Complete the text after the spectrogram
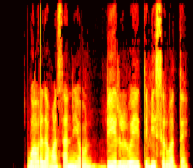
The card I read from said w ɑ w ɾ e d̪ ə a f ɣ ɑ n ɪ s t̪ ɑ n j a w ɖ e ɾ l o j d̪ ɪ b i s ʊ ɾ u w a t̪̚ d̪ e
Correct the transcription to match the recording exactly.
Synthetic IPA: w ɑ w ɾ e d̪ ə a f ɣ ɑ n ɪ s t̪ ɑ n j a w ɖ e ɾ l o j t̪ ɪ b i s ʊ ɾ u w a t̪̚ d̪ e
